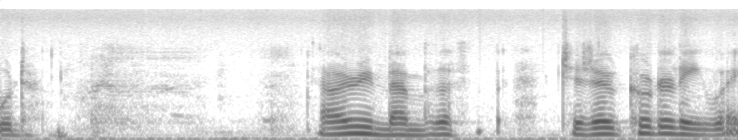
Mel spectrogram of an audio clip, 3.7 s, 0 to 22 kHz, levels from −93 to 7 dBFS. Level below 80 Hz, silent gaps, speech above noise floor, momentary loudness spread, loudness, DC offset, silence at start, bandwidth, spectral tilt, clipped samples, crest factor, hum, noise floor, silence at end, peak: -58 dBFS; none; 22 dB; 23 LU; -36 LUFS; under 0.1%; 0 s; 17 kHz; -6.5 dB/octave; under 0.1%; 18 dB; none; -57 dBFS; 0 s; -20 dBFS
